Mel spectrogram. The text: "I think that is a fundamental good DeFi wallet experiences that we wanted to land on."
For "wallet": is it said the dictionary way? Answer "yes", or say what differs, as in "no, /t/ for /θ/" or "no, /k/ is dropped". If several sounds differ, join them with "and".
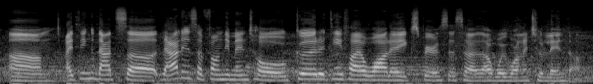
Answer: no, /t/ is dropped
